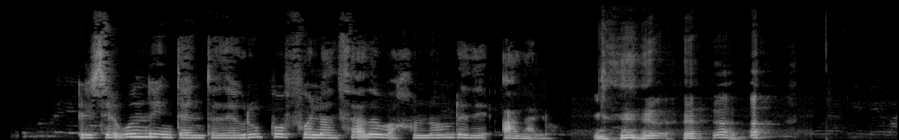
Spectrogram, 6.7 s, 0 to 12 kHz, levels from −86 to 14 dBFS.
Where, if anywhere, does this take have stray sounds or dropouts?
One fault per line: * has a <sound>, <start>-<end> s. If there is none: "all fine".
* has a laugh, 4.4-6.0 s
